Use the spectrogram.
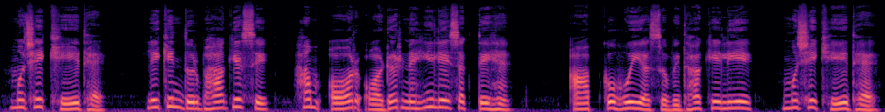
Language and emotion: Hindi, sad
